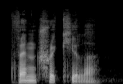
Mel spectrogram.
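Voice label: "ventricular", British English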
